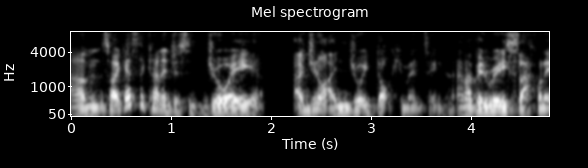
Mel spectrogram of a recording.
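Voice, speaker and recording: Speaking at a very fast pace with a southern English accent, a man shows ordinary pitch variation over a quiet background. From southern England (Oxfordshire). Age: 20s. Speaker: fitness coach and former kayak athlete. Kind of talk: casual interview chat.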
